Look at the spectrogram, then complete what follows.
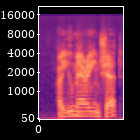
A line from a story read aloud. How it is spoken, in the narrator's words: Jack asked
